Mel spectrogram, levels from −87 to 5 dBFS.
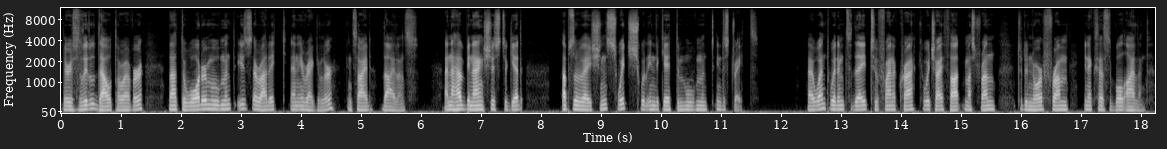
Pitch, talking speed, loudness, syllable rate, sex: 125 Hz, 175 wpm, -22 LUFS, 5.7 syllables/s, male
